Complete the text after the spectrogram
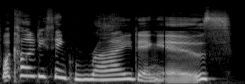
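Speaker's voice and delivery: normal talking voice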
